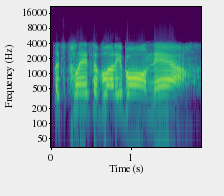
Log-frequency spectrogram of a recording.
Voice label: friend plant bomb, professional epic; vo; Counter Strike Model Pack; CS:GO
